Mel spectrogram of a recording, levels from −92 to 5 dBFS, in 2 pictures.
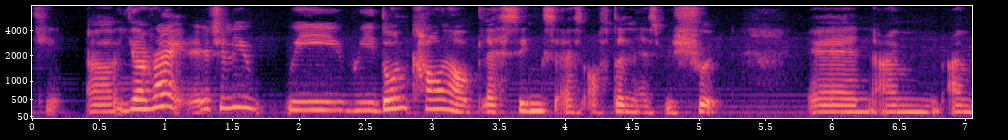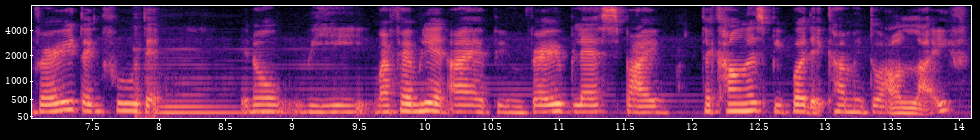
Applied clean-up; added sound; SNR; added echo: neural separator model SepFormer DNS4.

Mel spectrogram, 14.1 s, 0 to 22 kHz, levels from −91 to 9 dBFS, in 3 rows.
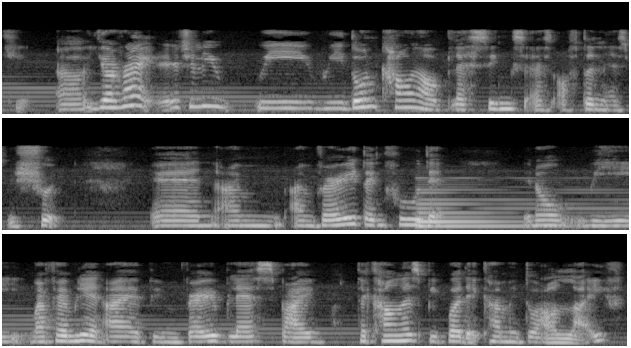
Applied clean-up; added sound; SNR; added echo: none; Piano; 12 dB; none.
